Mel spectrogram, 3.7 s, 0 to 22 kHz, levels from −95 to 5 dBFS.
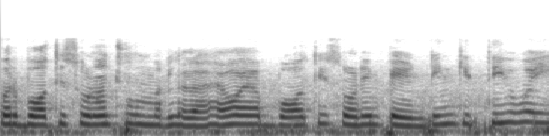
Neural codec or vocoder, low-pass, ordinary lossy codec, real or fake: codec, 16 kHz, 16 kbps, FreqCodec, smaller model; none; none; fake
